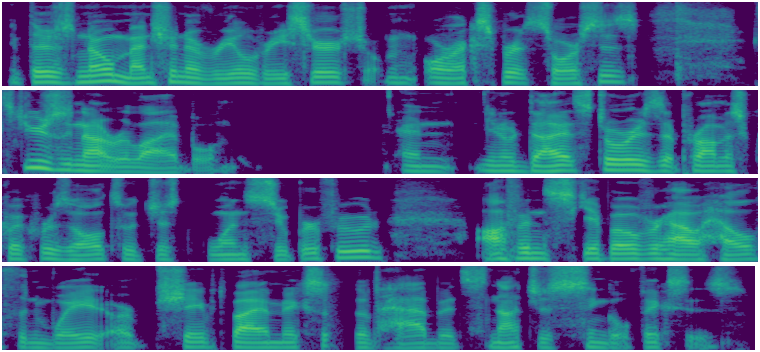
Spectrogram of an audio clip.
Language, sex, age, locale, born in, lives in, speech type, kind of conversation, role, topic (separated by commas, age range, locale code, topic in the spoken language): English, male, 20-24, en-US, United States, United States, read, expert-assistant, expert, How does learning about science change the way we see the world?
